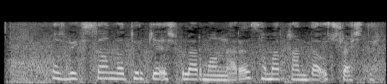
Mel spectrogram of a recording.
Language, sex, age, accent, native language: Uzbek, female, 18-24, Sirdaryo, Uzbek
